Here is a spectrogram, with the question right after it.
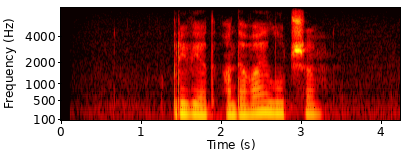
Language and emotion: Russian, neutral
